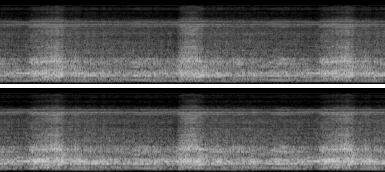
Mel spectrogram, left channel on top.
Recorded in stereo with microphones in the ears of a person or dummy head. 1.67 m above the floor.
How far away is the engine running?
About 0.7 m.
